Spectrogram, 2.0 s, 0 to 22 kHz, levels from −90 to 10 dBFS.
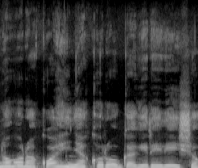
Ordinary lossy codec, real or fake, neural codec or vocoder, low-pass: none; real; none; none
